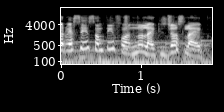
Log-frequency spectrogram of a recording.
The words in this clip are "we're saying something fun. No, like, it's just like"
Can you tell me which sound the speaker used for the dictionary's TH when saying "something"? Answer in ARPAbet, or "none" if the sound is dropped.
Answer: T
